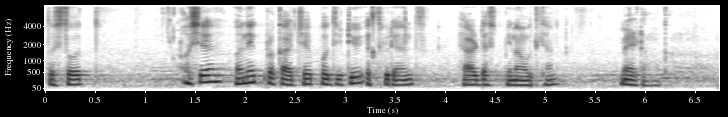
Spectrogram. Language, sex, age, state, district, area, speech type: Goan Konkani, male, 18-30, Goa, Canacona, rural, spontaneous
